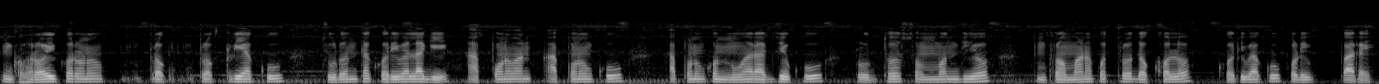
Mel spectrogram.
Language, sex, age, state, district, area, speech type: Odia, male, 18-30, Odisha, Balasore, rural, read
